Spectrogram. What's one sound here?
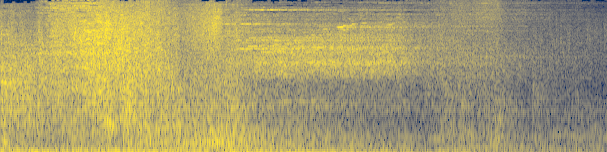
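A loud magical explosion booms and fades away.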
